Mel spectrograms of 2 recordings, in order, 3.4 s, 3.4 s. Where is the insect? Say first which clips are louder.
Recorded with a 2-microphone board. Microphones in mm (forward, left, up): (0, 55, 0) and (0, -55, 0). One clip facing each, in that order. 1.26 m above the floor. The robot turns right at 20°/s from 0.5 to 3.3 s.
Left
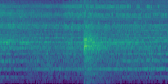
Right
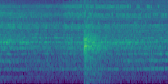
Even; 35° left, 1.0 m; by 3.4 s 90° left, 1.0 m.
